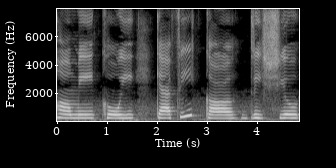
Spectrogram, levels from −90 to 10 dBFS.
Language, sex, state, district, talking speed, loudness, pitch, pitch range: Hindi, female, Punjab, Fazilka, 60 wpm, -14 LUFS, 245 Hz, 240-250 Hz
